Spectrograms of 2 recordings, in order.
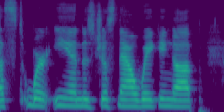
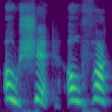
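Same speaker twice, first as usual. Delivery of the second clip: loud, high-pitched retold alarm; mock panic; 9 semitones higher, 10 dB louder than usual. Lip caught with roommate's girlfriend, mock panicked. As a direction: blurt it out as if just caught.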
